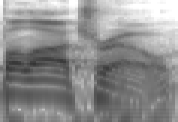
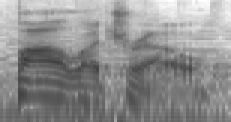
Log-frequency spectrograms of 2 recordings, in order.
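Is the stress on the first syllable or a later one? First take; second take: later; first. First: The stress is on a later syllable. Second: The stress is on the first syllable. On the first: The speaker calls it wrong. "everyone in the gaming community colloquially calls it" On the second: The speaker calls it right. "it's on the first syllable"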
